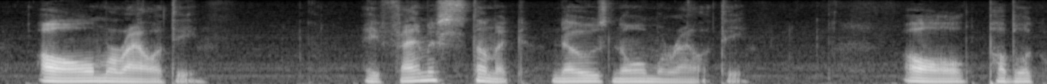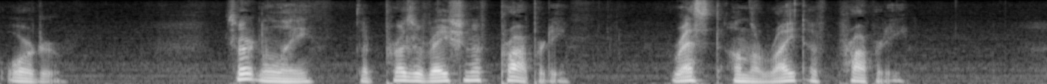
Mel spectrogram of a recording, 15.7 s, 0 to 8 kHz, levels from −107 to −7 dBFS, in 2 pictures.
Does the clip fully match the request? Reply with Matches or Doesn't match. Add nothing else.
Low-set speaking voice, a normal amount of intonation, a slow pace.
Matches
